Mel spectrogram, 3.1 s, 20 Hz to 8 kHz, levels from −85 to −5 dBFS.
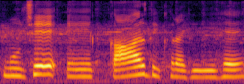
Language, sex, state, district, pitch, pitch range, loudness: Hindi, female, Madhya Pradesh, Dhar, 210 Hz, 200-240 Hz, -17 LUFS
